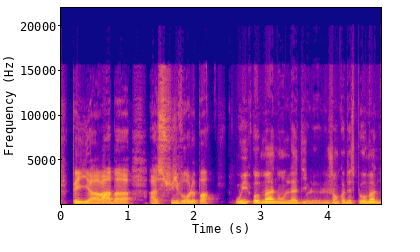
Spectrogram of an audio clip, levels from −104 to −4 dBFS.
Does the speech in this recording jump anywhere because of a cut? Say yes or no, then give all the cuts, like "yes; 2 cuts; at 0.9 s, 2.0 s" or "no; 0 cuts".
yes; 1 cut; at 3.7 s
